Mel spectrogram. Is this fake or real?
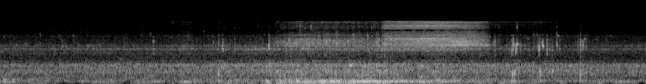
real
